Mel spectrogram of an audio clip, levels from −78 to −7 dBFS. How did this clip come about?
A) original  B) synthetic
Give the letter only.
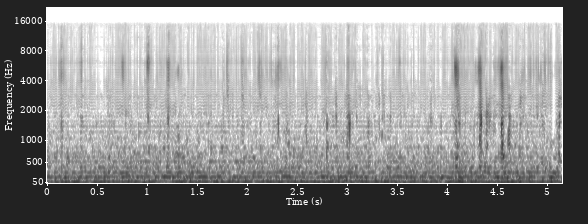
B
